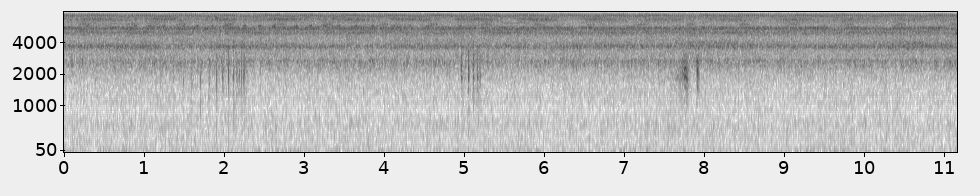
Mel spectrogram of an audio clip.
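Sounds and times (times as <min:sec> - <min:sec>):
steady shrill insect drone: 0:00.0 - 0:11.1
Zoque treefrog Quilticohyla zoque calling with clicky pulses: 0:01.5 - 0:02.4, 0:04.9 - 0:05.4, 0:07.6 - 0:08.0.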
